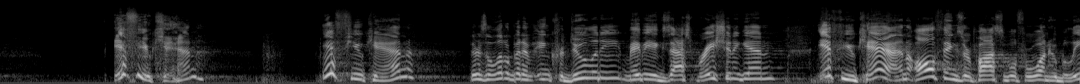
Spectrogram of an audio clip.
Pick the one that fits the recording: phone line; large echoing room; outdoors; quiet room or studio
large echoing room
